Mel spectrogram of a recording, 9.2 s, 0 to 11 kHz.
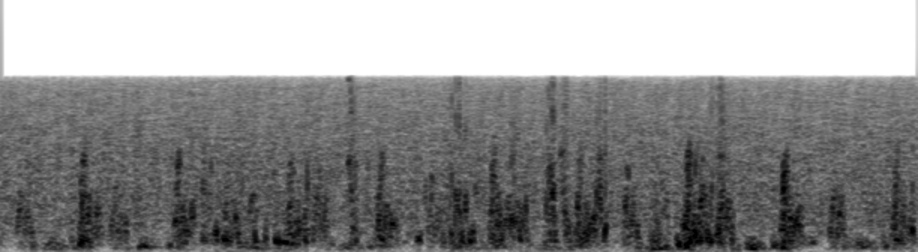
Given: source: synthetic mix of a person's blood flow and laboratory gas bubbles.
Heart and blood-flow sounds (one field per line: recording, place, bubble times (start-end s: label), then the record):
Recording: Doppler ultrasound of blood flow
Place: precordium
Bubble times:
2.00-2.70 s: bubbles
2.73-2.98 s: bubbles
3.02-3.22 s: bubbles
3.47-3.73 s: bubbles
4.15-4.29 s: bubbles
4.42-4.79 s: bubbles
5.07-5.31 s: bubbles
5.42-5.80 s: bubbles
5.93-6.10 s: bubbles
6.48-6.70 s: bubbles
6.81-7.35 s: bubbles
9.08-9.17 s: bubbles
From the record:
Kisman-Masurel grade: 332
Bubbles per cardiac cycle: rolling drumbeat, 9 or more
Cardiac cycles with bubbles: 50 to 99%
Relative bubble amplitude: moderate (0.250 to 0.450)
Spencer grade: 3 (all of the cardiac periods contain showers or single bubble signals, but not dominating or overriding the cardiac motion signals)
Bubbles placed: only in the low amplitude regions of the cardiac cycle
